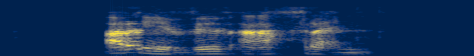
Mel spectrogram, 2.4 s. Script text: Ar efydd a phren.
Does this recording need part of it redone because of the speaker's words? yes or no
no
